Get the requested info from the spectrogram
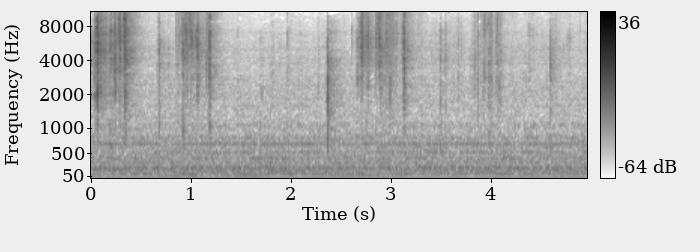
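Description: Dry bay leaves crackling as they are broken apart by hand: a run of short, sharp, irregular crackles, thinning out near the end.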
